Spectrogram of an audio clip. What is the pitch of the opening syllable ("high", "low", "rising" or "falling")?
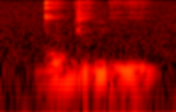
high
